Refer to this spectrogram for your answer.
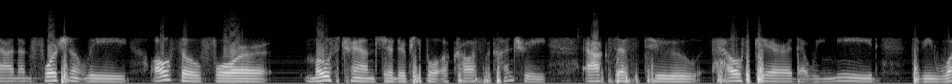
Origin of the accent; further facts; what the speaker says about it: Seattle, Washington, United States; You know, I grew up in Seattle, Washington, and I was this very gender non-conforming Asian kid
